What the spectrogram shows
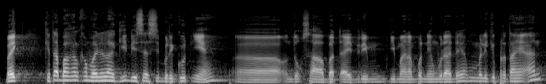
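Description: A man's voice: mid-range voice, fast. A man hosting a live AM radio talk show in a conversational way. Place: studio with attendees present. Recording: long reverberant hall sound.

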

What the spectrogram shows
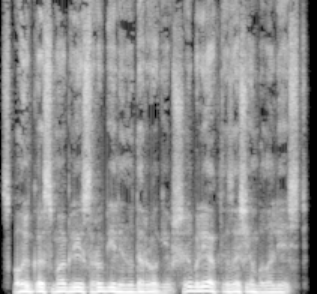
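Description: A man reading a gruff, scolding officer. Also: medium pitch, steady tone, moderate pace, dark tone, heavily acted. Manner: grumbling reproach.

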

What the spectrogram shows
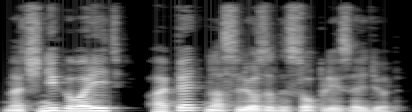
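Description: A man reading an audiobook in an expressive, colloquial storytelling manner. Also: mid-range voice, normal speed. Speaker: audiobook narrator.

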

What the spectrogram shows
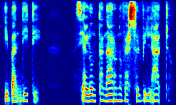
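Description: Warm-voiced woman reading a sombre story. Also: on the low side, completely flat delivery, normal speed, vocal fry, husky, no room sound. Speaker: reader. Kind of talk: audiobook reading of a novel. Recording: dull, slightly lo-fi recording.

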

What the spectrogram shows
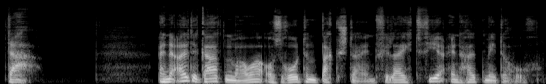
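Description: A male narrator with a husky, somewhat low voice reads a story in a steady, measured way. He is recorded close on the mic in a dry, dead-sounding studio. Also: dry recording. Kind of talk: scripted narration.

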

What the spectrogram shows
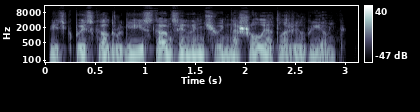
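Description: A man narrating a short story in a measured audiobook reading. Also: sits low, flat delivery, pushed and bright, husky, no room sound, clean studio sound. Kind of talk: scripted narration.

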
